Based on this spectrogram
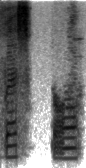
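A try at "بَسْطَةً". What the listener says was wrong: Bastah, nggak ada yang panjang. Bastah.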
